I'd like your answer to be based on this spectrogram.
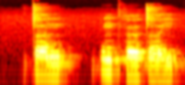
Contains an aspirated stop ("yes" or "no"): yes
